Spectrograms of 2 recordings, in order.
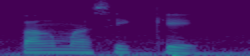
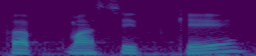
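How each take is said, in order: First: The first word ends with an ng sound. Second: The first word ends with a b sound. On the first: The speaker calls it right. "diucapkannya itu berbeda" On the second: The speaker calls it wrong. "jadi biopnya bukan bab masjidke"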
